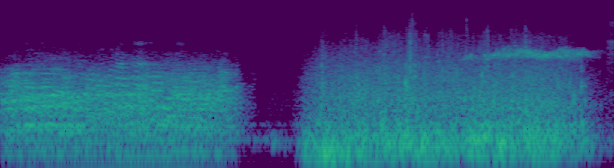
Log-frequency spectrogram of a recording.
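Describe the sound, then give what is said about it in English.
Sailing-boat-on-water ambience with steady washing noise and indistinct voices chattering in the background; the sound briefly drops away midway, then returns with a thin high whistle near the end. “Maybe I reckon that's sailing.”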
